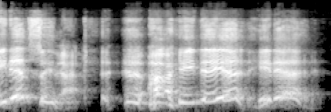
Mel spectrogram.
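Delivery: high, laughing through the words; cracking up while insisting. Real, not acted. Host laughing telling cohost about the quarterback, laughing.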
